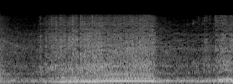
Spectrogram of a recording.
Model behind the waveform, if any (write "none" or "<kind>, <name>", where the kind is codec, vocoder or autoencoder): none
